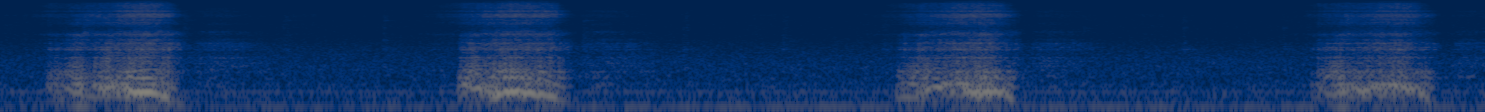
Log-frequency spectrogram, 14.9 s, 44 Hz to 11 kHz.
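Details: Real snoring: deep, rattling snores about every four seconds, roughly 15 breaths a minute, with quiet exhales between.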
